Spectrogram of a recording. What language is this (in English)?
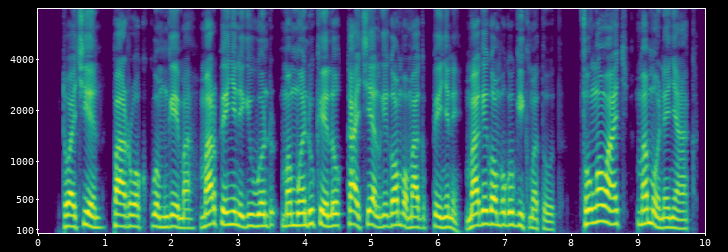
Luo (Kenya and Tanzania)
